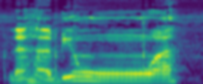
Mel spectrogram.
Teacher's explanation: Tanwin bertemu dengan waw. Maka apabila di sini tidak ada tasdidnya juga dibaca biwa. Tanwinnya hilang, dimasukkan ke dalam waw. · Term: Idgham bi gunnah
